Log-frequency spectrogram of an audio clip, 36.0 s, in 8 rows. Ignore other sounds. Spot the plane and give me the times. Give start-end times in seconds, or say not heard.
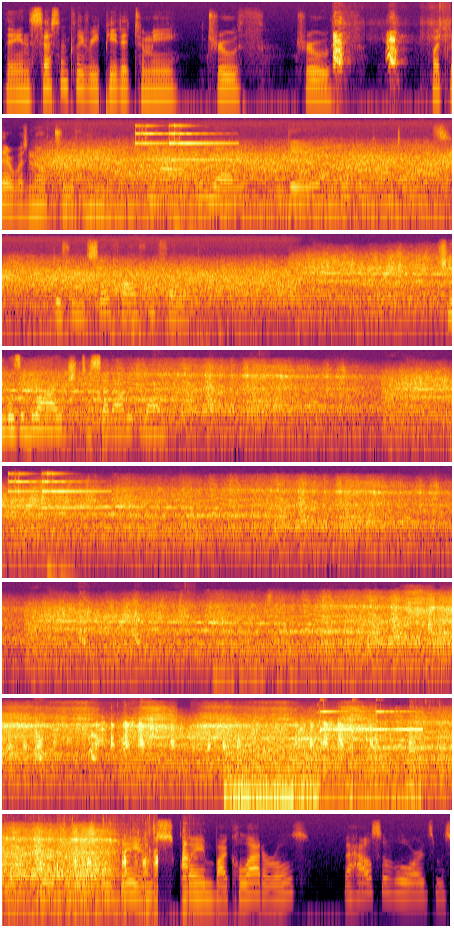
4.8-32.7.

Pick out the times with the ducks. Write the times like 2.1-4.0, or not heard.
26.4-33.5.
